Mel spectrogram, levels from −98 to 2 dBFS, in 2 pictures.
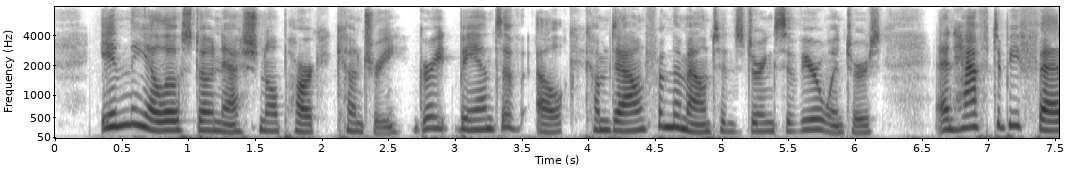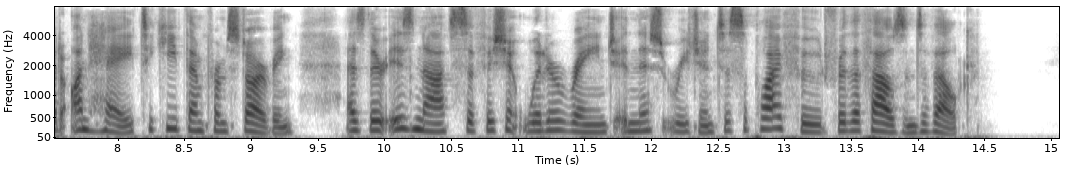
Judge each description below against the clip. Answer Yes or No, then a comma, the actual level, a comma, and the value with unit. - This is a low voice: No, high, 200 Hz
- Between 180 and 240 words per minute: Yes, average, 190 wpm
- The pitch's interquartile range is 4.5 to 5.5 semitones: No, average, 4.1 semitones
